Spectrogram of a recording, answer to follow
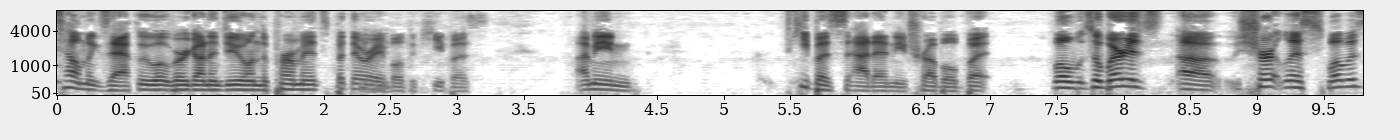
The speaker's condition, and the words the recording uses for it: No condition.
